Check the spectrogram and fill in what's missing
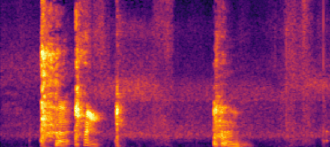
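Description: A few sharp, harsh coughs close by: a quick burst of three, a pause, then one more heavy cough, with quiet between.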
